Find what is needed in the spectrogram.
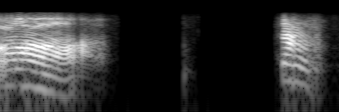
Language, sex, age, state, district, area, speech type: Assamese, male, 45-60, Assam, Dhemaji, rural, conversation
